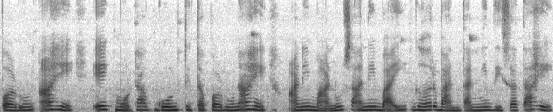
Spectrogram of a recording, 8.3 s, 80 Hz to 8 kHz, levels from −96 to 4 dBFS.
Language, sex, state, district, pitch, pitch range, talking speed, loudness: Marathi, female, Maharashtra, Washim, 235 Hz, 220-245 Hz, 115 wpm, -16 LUFS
